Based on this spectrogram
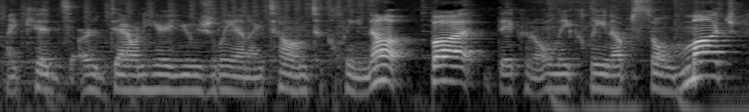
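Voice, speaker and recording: A woman in her thirties talks through her housework in a clean-with-me vlog, upbeat and matter-of-fact as she explains each step. Her voice sits unusually deep for a woman. Soft music plays faintly under her words in a small home. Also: moderate pace. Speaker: cleaning vlogger. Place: small home, living room and pantry.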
